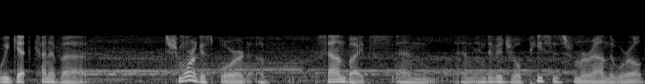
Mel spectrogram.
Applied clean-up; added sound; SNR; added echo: none; none; none; none.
